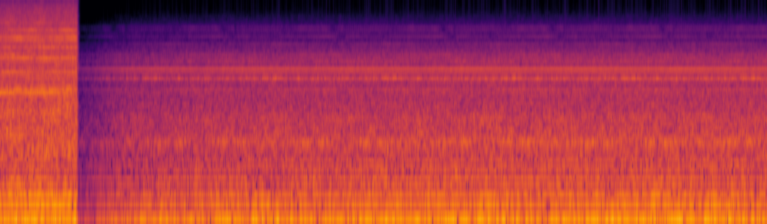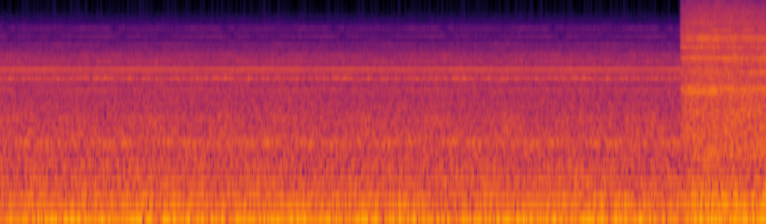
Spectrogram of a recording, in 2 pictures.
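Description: A jet engine hums and whines, muffled.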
